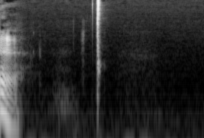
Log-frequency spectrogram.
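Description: A spoken word trailing off, then near silence broken by a single brief click about a second in.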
